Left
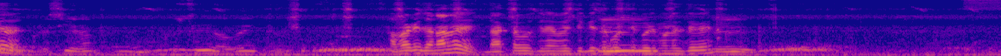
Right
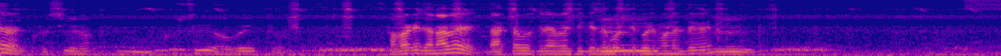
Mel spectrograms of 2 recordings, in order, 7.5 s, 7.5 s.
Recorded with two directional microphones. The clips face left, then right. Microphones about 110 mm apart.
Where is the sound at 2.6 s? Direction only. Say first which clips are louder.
Left 1 dB; centre (ahead or behind).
